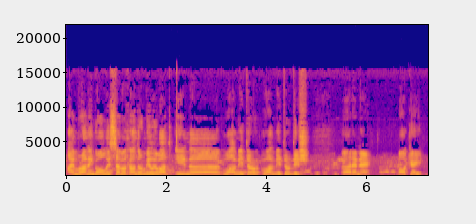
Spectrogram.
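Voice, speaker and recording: A man making a friendly amateur radio contact, halting and repeating his words. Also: fairly high pitch, steady tone, a crowd in the background, poor audio. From Croatia.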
